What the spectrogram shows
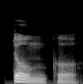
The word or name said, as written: Tonco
